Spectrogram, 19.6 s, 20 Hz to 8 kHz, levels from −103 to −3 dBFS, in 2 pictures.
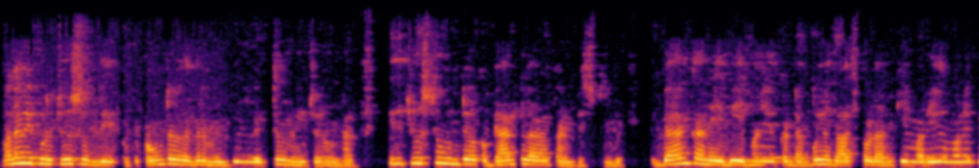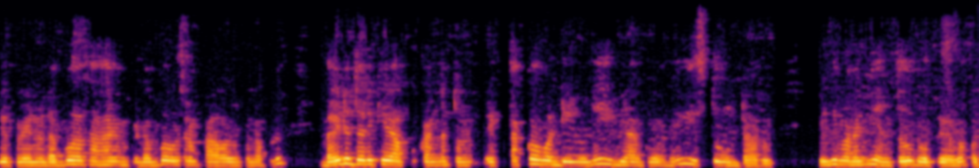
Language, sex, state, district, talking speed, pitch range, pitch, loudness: Telugu, male, Telangana, Karimnagar, 150 wpm, 160-210 Hz, 180 Hz, -15 LUFS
